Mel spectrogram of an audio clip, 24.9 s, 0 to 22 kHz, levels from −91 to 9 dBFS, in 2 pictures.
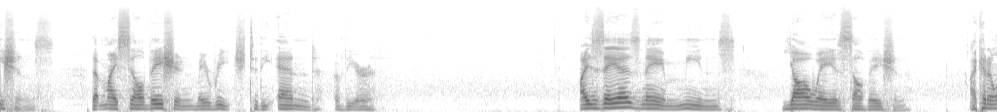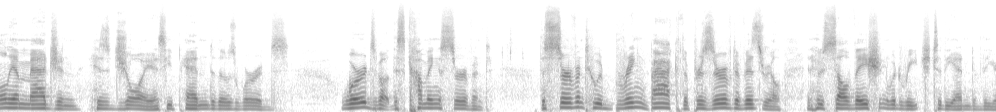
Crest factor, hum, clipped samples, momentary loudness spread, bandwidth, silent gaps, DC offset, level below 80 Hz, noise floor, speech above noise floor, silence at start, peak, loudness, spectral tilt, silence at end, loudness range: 20 dB; none; under 0.1%; 16 LU; over 20 kHz; none; under 0.1%; -72 dBFS; -77 dBFS; 34 dB; 0 s; -24 dBFS; -43 LUFS; -5.5 dB/octave; 0 s; 8 LU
